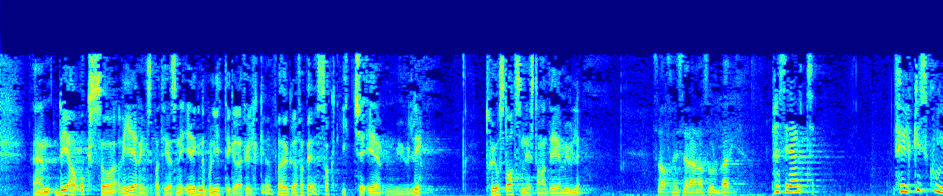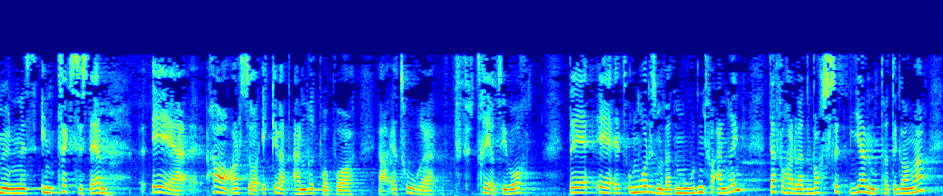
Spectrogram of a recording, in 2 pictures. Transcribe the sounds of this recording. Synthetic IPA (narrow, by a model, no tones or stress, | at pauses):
d̪ɛhɑɾɔksɔɾɛjeːɾɪŋspʰɑʈ̪ʰiːəsiːnə̰ʔeːɡnəpʊliːt̪ɪkəʁəɪfʏlkəfʁɑhøːɡʁəɛfɑpʰeːsɑkt̪ɪçːəʔɛmʉːlɪ | t̪ʰʁʉːʁst̪ɑːt̪smɪnɪst̪əʁnɑt̪̚d̪ɛæɾmʉːlɪ | st̪ɑːt̪smɪnɪst̪əɾæɳɑsuːlbæɾɡpʰɾɛsɪd̪ɛnt̪ | fʏlkəskʰʊmʉːnn̩əsɪnt̪ʰɛkt̪sʏst̪eːm | ɛ | hɑɾɑlt̪sɔʔɪkːəʋæʁt̪ʰɛnd̪ʁət̪̚pʰɔpʰɔ | jɑ̰ːjʔæ̰ɪt̪ʰʁuːʁ | t̪ʰʁeːɔt̪ʰyːʋəoːʁ | d̪̥ɛɛɾɛt̪ʰʊmʁoːd̪əs̬ɔmhɑʁʋæʁt̪muːd̪n̩t̪fɔɾʔɛnd̪ɾɪŋd̪̥æɾfɔɾhɑɾɖ̪ɛʋæʁt̪ʋɑsət̪jɛnt̪ʰɑt̪ːəɡɑŋːəɾ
